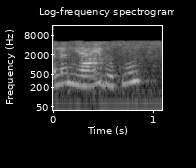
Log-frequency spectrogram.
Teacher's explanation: كأنه يختلس ضمة الدال فتصبح كأنها حرف ساكن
